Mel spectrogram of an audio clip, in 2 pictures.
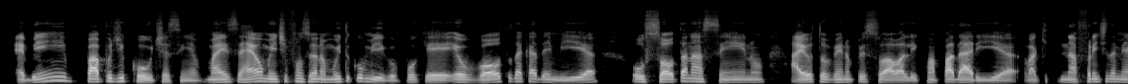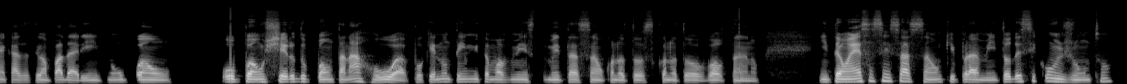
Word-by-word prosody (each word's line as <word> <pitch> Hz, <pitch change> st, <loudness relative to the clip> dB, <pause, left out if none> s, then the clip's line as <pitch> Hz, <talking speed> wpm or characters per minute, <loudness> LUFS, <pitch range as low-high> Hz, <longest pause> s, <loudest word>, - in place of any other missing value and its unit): É 110 Hz, 0 st, +2 dB
bem 155 Hz, -, -1 dB
papo 130 Hz, +3 st, +6 dB
de 150 Hz, +2 st, -1 dB
coach, 110 Hz, -7 st, +1 dB
assim, 95 Hz, -1 st, -7 dB, 0.2 s
mas 115 Hz, +1 st, +1 dB
realmente 125 Hz, +2 st, +2 dB
funciona 130 Hz, -3 st, -1 dB
muito 125 Hz, +2 st, -2 dB
comigo, 105 Hz, -10 st, -1 dB
porque 110 Hz, 0 st, -5 dB, 0.2 s
eu 115 Hz, -2 st, +1 dB
volto 110 Hz, +7 st, +2 dB
da 145 Hz, -, +1 dB
academia, 120 Hz, -2 st, -1 dB, 0.3 s
o 125 Hz, -, +1 dB
sol 120 Hz, +2 st, +3 dB
tá 150 Hz, -, +2 dB
nascendo, 115 Hz, -4 st, -3 dB, 0.3 s
aí 105 Hz, 0 st, +5 dB
eu 115 Hz, +1 st, +2 dB
tô 125 Hz, -, -1 dB
vendo 115 Hz, +1 st, -2 dB
o -, -, -8 dB
pessoal 110 Hz, -2 st, +1 dB
ali 100 Hz, -1 st, -1 dB
com -, -, -6 dB
a 105 Hz, -, -2 dB
padaria, 105 Hz, -3 st, +2 dB
aqui -, -, -5 dB
na 110 Hz, -1 st, -1 dB
frente 125 Hz, +4 st, -4 dB
da 130 Hz, -, -2 dB
minha 120 Hz, -2 st, -3 dB
casa 105 Hz, -1 st, -4 dB
tem 110 Hz, -, -3 dB
uma 105 Hz, -, -1 dB
padaria, 100 Hz, -3 st, +1 dB
então 100 Hz, +1 st, -6 dB
o 105 Hz, -, -7 dB
pão, 105 Hz, -2 st, +2 dB, 0.5 s
o 130 Hz, 0 st, +4 dB
pão 120 Hz, 0 st, +5 dB
o 120 Hz, -, 0 dB
cheiro 125 Hz, +2 st, +3 dB
do 135 Hz, 0 st, -2 dB
pão 115 Hz, -1 st, 0 dB
tá 115 Hz, 0 st, 0 dB
na 125 Hz, +5 st, +4 dB
rua, 115 Hz, -6 st, +2 dB
porque 110 Hz, +2 st, -3 dB
não 130 Hz, +2 st, -3 dB
tem 125 Hz, -1 st, -3 dB
muita 125 Hz, 0 st, -4 dB
movimença 115 Hz, -1 st, -3 dB
mentação 110 Hz, -2 st, -2 dB
quando 110 Hz, 0 st, -4 dB
eu -, -, -10 dB
tô 105 Hz, 0 st, -2 dB, 0.2 s
quando 105 Hz, -, -3 dB
eu -, -, -1 dB
estou 100 Hz, -1 st, -2 dB
voltando. 95 Hz, -3 st, -2 dB, 0.6 s
Então 120 Hz, +1 st, +5 dB
é 125 Hz, -, +8 dB
essa 145 Hz, +3 st, +1 dB
sensação 140 Hz, -7 st, 0 dB
que 125 Hz, -, -5 dB
pra 115 Hz, -2 st, +3 dB
mim 105 Hz, 0 st, -4 dB
todo 120 Hz, +4 st, +1 dB
esse 140 Hz, +5 st, -2 dB
conjunto, 130 Hz, -2 st, -3 dB
115 Hz, 195 wpm, -23 LUFS, 105-125 Hz, 0.6 s, é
